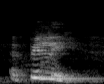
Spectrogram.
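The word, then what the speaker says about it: pili: पिलाई बच्चों, इसकी प्रोनाउंसिएशन थोड़ी सी गूगल पे और है, मेरियम वेबसाइट पे और है, और तीसरा सोर्स मैंने देखा था उस पे और है। Majority of the members these discuss it's पिल्ली।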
